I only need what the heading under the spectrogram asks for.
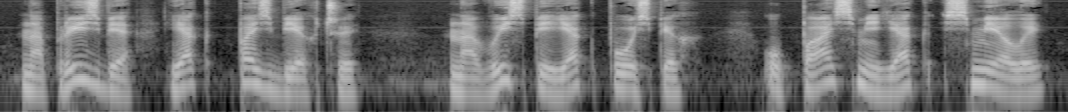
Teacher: Перавага тут за мяккім варыянтам, ён сістэмна апраўданы. Трэба аднолькава памякчаць свісцячыя перад мяккімі губнымі, незалежна ад месца гэтых свісцячых, ці яны на пачатку, ці ў канцы слова.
